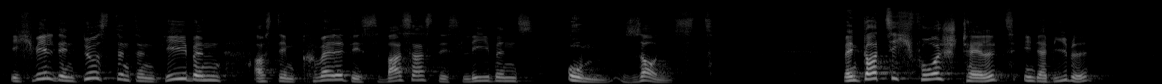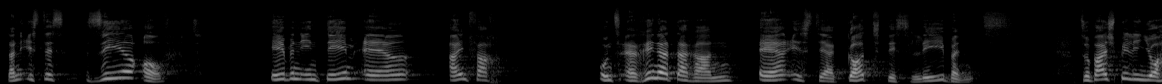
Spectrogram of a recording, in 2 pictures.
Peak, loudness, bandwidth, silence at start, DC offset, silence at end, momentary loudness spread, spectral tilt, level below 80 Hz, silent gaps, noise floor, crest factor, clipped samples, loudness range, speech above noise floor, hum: -16 dBFS; -38 LUFS; 15.5 kHz; 0.1 s; under 0.1%; 0 s; 15 LU; -4 dB/octave; -88 dBFS; none; -87 dBFS; 24 dB; under 0.1%; 5 LU; 49 dB; none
